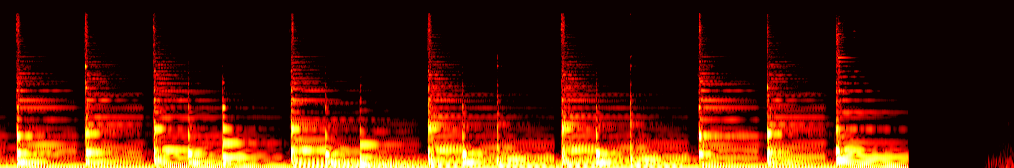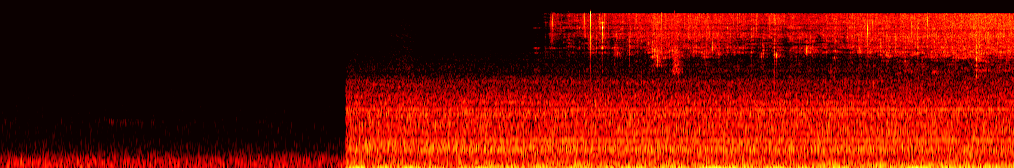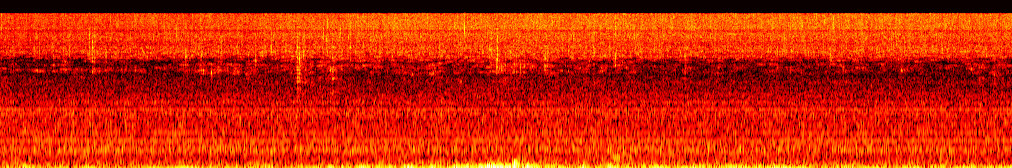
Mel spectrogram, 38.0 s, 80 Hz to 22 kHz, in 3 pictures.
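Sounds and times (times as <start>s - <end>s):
oil crackling: 19.3s - 38.0s
food sizzling in oil: 19.4s - 38.0s.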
